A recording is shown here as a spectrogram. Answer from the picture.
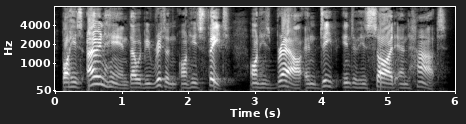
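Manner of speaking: loud, emphatic pulpit oratory; ringing sermon delivery, key words punched; declamatory preaching. Real, not acted. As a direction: drive each phrase home to the congregation. Preaches at raised force.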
